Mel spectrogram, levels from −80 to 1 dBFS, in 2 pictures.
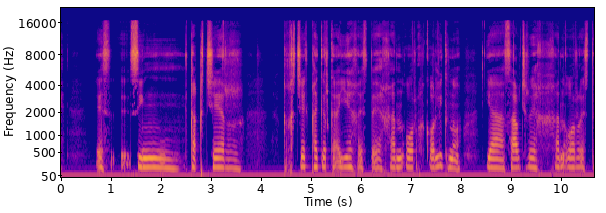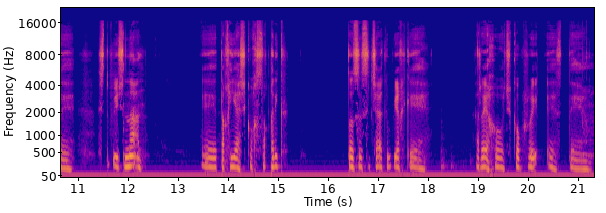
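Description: From start to finish there's mains hum sitting under the speech, a steady low tone at 60 Hz with a few low harmonics stacked on top. That's the power line leaking into the signal path, most likely through a ground loop or a transformer sitting too close to the cabling. The hum runs around 20 dB below the speech, so you hear it droning through every pause.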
